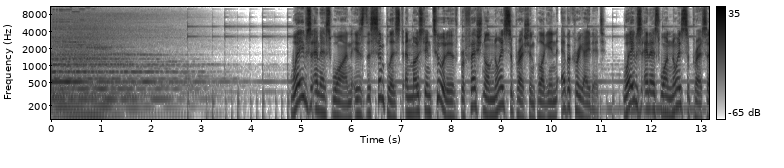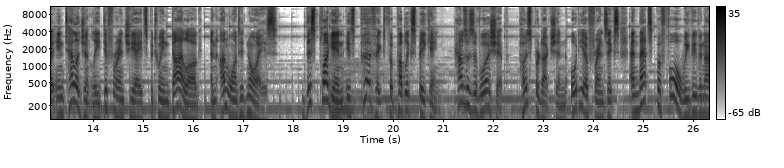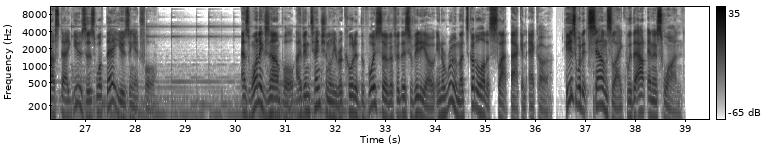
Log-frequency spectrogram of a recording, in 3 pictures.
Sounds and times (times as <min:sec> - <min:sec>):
Music: 0:00.0 - 0:34.7
Speech: 0:04.8 - 0:28.4, 0:30.1 - 0:39.0.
